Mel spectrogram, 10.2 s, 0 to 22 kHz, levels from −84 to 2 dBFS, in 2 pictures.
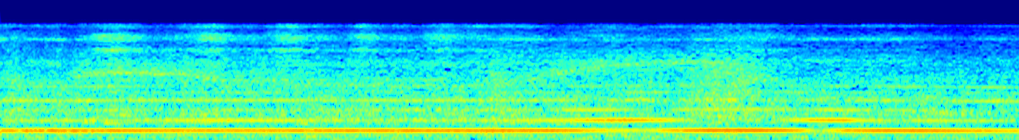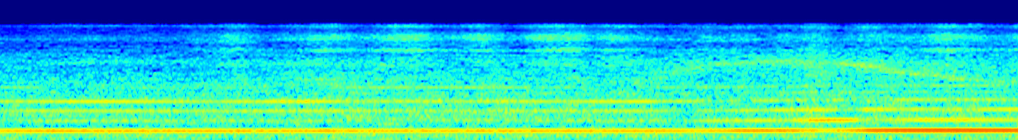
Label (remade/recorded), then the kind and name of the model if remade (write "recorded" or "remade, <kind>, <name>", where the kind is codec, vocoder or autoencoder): recorded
